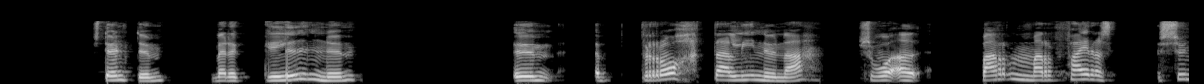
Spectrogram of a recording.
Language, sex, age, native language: Icelandic, male, 12, Icelandic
